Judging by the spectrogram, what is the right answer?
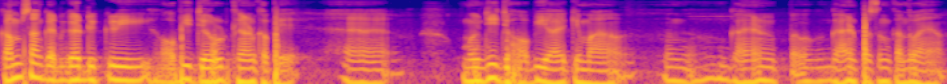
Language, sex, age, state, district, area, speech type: Sindhi, male, 60+, Delhi, South Delhi, urban, spontaneous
